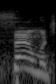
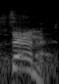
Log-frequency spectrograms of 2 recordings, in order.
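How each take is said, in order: First: Every sound of the word is fully pronounced. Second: The word is clipped in a Southern way. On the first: "I don't say sandwich" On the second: "I say sandwich"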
